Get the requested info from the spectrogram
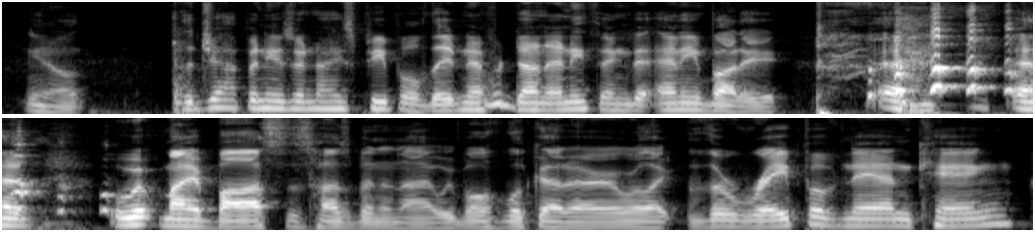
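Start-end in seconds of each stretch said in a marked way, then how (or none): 0.8-3.9 lightly mocking, higher-pitched naive voice; raised-pitch mock innocence; young woman quoted. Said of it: "she goes". 8.6-10.2 slow, pointed listing, rising to loud laughter; incredulous retort. Retold or imitated. Retold incredulous retort to her.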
